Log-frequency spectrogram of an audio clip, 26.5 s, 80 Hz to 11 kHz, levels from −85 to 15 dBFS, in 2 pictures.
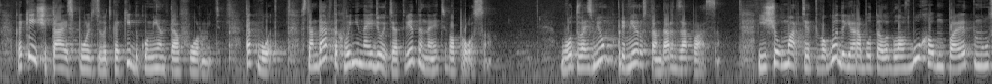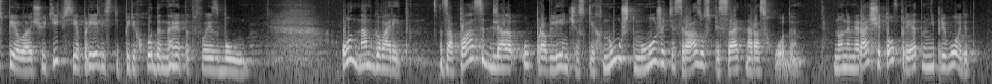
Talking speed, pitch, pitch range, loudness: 135 wpm, 215 Hz, 190-250 Hz, -12 LUFS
